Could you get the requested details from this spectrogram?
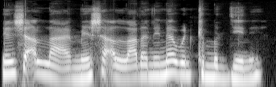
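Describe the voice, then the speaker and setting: A woman with a Moroccan accent voicing a young man who answers calmly and provokes on purpose. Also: medium pitch, fairly quick, dry recording, studio quality, lightly acted. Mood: sly.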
